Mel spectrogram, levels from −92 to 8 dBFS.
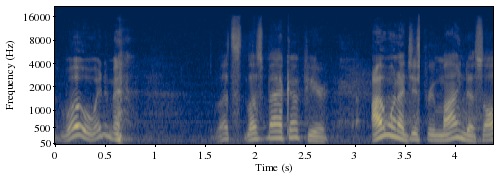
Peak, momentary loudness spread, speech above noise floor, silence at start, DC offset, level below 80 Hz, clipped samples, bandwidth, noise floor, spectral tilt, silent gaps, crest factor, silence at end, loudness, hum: -10 dBFS; 15 LU; 35 dB; 0 s; under 0.1%; -72 dBFS; under 0.1%; 17 kHz; -63 dBFS; -6 dB/octave; none; 20 dB; 0 s; -29 LUFS; none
